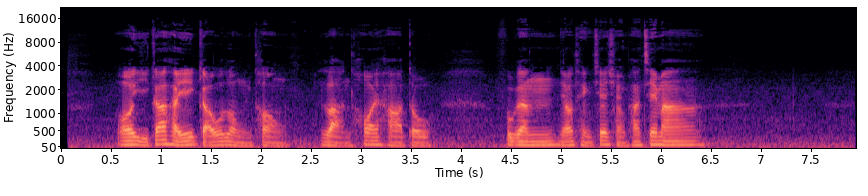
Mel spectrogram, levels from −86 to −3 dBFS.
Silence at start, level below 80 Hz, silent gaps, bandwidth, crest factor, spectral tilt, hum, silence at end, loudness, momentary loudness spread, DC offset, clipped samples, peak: 0.05 s; -44 dBFS; none; 15 kHz; 20 dB; -6.5 dB/octave; none; 0 s; -25 LUFS; 24 LU; under 0.1%; under 0.1%; -6 dBFS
